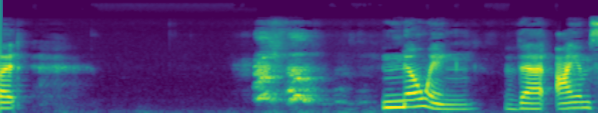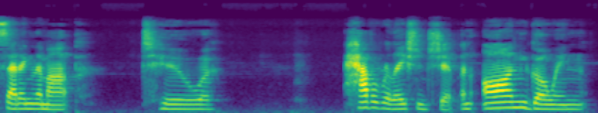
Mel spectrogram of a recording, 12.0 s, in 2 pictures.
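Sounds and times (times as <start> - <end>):
speech: 0.0 - 0.3, 3.8 - 8.2, 9.4 - 11.9
dogs barking at home: 2.5 - 3.8.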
